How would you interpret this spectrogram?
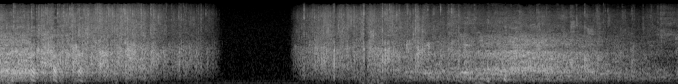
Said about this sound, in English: So next time, when you applaud or something like that, when I do this, you stop, right?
